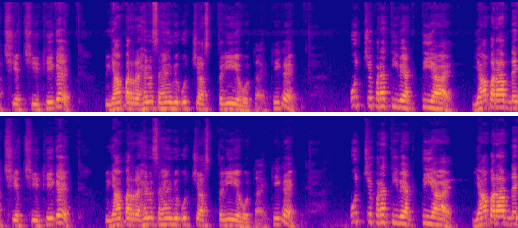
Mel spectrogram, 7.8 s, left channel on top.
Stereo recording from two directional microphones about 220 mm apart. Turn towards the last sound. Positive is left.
turn(degrees=25)  # may be behind; listen again after turning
